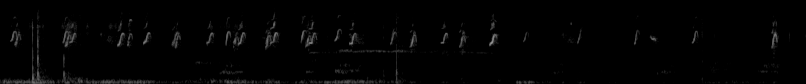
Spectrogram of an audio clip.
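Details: Domestic chicken chicks peeping: many thin, high, short chirps tumbling over one another in an irregular stream, with a low rumbling hum beneath.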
